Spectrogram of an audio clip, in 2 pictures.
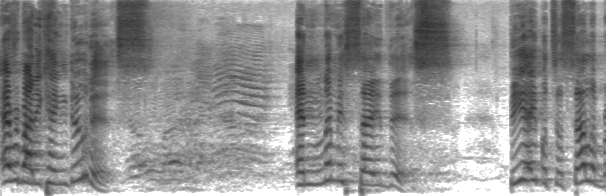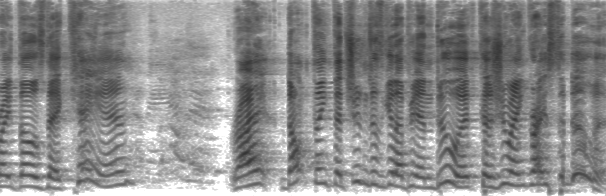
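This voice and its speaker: A man speaks in a raised, projected voice at an extremely high pitch, his tone bright, sharp and animated with lively intonation. He keeps a moderate pace, broken by long, frequent pauses. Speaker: pastor and public speaking coach. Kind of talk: motivational talk to a live audience. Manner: preachy, animated delivery.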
